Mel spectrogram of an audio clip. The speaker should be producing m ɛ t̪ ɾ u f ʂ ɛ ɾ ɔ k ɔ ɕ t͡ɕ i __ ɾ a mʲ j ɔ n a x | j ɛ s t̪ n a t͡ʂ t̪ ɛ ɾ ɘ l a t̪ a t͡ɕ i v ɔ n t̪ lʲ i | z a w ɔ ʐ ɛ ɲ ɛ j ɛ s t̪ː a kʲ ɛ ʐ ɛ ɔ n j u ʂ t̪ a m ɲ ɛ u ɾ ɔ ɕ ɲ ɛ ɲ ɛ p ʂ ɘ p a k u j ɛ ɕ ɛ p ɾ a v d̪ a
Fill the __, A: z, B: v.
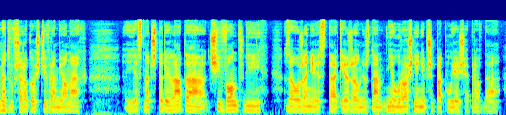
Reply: B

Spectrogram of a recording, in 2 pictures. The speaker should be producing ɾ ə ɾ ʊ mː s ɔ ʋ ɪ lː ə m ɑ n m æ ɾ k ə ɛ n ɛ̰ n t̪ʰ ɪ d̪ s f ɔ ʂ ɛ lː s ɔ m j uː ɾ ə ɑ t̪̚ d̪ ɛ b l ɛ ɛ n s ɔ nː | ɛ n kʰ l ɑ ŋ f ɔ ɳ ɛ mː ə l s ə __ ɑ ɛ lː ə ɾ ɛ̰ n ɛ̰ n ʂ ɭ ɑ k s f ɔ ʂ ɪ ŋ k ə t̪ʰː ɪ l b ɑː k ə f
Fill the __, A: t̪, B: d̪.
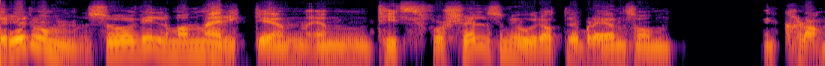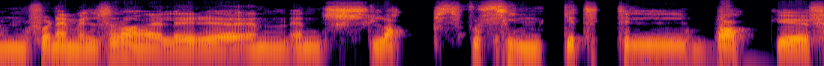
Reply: B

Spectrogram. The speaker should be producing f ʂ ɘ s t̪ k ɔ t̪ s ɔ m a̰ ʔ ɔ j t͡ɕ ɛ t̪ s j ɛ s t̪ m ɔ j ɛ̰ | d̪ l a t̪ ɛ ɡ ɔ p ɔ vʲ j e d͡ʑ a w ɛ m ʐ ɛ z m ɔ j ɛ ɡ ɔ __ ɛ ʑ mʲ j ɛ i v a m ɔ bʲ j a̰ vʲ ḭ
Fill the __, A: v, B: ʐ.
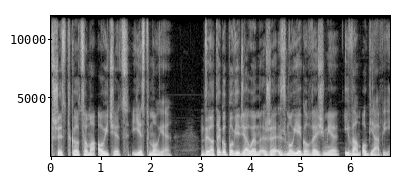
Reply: A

